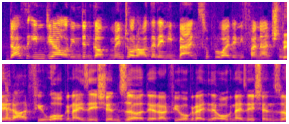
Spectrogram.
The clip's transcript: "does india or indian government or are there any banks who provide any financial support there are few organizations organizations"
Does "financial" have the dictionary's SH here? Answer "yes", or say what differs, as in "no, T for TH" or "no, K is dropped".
yes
